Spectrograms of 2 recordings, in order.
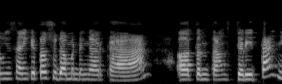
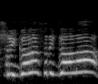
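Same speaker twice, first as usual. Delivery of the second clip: much higher, fast mock alarm; playful shout of Serigala, much higher; shouting boy; 10 semitones higher, faster than usual. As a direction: cry out to the villagers, hurried. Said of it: "ceritanya dia teriak".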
